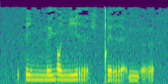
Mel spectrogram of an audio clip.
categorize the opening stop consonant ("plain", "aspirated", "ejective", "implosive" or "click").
click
